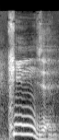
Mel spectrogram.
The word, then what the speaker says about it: hinge: റേഞ്ച് റേഞ്ച് ആ എച്ച് ഐ എൻ ജി ഇ ഹിഞ്ച് ഹിഞ്ച് ഡോറിന്റെ ഒക്കെ ഹിഞ്ച് ആ തിരിക്കുന്ന ആ ടൂൾ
